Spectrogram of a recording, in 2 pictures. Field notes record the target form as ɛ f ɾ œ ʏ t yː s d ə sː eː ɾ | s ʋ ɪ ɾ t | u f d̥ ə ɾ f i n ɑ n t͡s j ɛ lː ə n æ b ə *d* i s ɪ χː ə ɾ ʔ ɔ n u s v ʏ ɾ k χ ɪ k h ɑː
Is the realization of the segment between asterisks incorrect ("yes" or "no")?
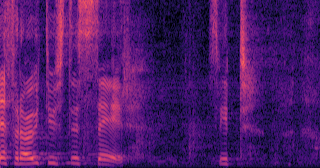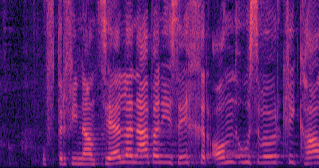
yes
